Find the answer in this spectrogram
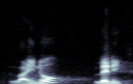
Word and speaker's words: linolenic: To remember the spelling, this way we pronounce it: linoleic, linolenic.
